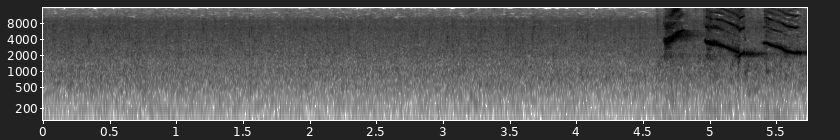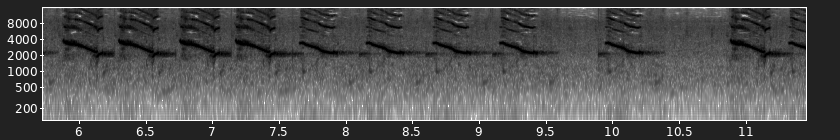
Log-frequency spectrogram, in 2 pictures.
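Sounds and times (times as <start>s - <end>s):
white-rumped shama song with rising note and downward whistle: 4.6s - 11.4s.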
